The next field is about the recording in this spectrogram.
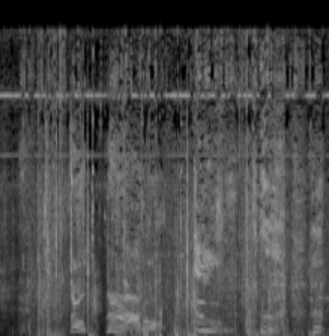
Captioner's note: groaning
